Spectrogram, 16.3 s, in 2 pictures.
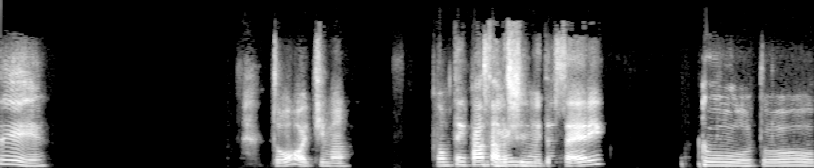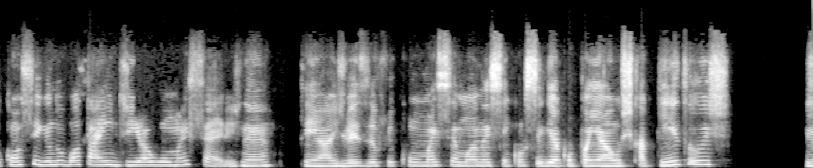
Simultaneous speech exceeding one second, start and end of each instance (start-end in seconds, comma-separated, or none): none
